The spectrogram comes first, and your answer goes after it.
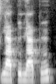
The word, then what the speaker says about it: Lapu Lapu: You pronounce it correctly. You must have ordered this many times. Lapu Lapu.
